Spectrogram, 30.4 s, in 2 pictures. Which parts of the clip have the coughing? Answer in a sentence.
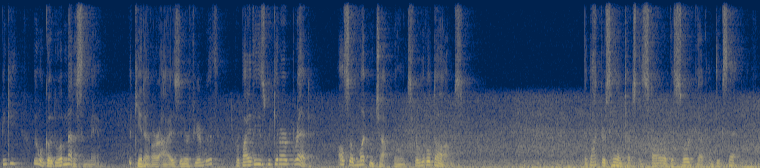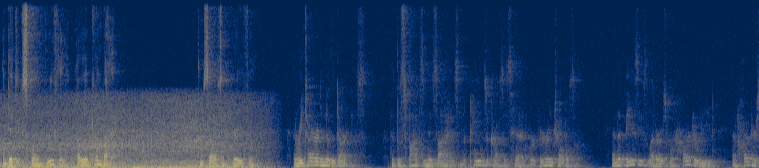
You can't hear the coughing here.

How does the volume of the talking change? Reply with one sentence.
The loudness of the talking goes down.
